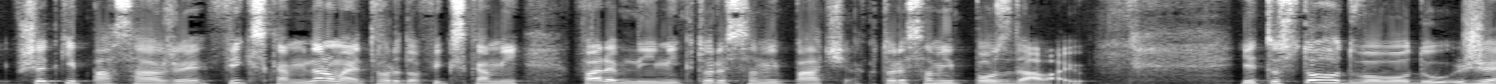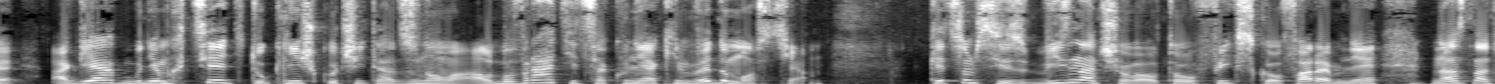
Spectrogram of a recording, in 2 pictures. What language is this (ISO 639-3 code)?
slk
